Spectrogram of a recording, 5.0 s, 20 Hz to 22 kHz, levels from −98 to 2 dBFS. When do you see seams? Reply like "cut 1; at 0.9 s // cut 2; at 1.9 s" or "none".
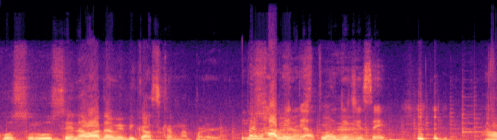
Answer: cut 1; at 2.5 s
